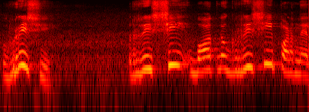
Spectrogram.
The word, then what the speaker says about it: ऋषि: तो ऋषि, ऋषि, बहुत लोग ऋषि पढ़ने लग जाते हैं।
